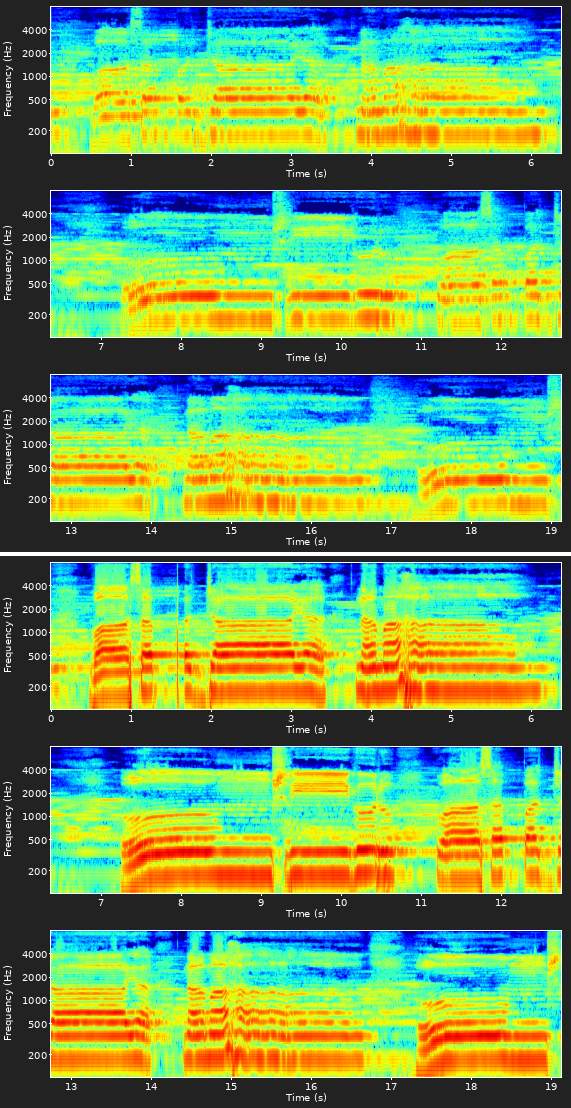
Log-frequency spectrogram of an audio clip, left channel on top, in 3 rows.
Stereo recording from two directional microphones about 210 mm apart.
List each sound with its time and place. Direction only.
0.5 s mantra: 45° right (ahead or behind)
2.0 s mantra: 45° right (ahead or behind)
7.9 s mantra: 45° right (ahead or behind)
14.4 s music: 45° right (ahead or behind)
17.7 s mantra: 40° right (ahead or behind)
